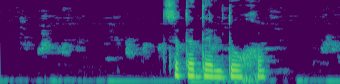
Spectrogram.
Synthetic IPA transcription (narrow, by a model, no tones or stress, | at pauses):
t͡sʰɨtʰɐdɐldoːχɐ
